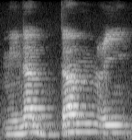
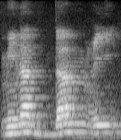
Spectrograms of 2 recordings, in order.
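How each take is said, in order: Both takes have the same delivery.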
